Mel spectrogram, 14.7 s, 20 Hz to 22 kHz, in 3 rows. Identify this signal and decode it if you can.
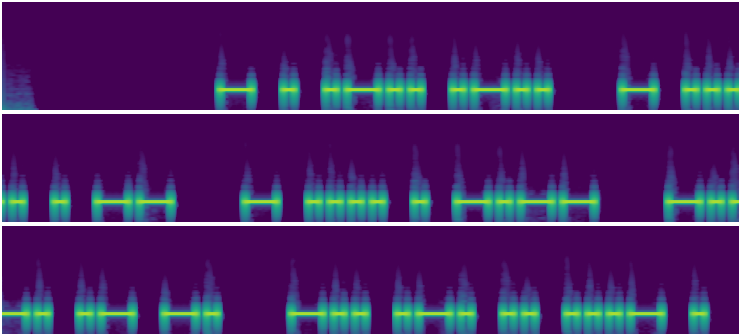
Morse code, heard as a keyed tone, about 17 wpm, 700 Hz. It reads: TELL THEM THEY CAN DRIVE
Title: Sentences from Top 1000 Words - Review Part 2 - 17wpm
